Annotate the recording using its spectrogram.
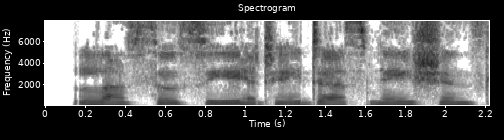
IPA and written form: la sɔsjete de nɑsjɔ̃ (La Société des Nations)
